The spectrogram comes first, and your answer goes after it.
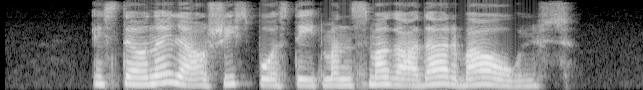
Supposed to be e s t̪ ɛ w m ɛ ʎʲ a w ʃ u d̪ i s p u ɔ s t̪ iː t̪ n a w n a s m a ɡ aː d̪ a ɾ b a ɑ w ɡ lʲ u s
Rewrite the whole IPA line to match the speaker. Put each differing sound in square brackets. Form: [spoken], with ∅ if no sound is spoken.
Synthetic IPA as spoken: e s t̪ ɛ w [n] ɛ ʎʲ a w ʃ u [∅] i s p u ɔ s t̪ iː t̪ [m] a [∅] n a s m a ɡ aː d̪ a ɾ b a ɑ w ɡ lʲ u s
